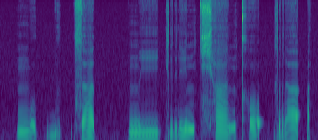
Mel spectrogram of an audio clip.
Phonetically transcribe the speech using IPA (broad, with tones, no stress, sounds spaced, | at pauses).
m o˨˩ k̚ b ɯ˦˥ k̚ s a˥˩ t̚ | m iː˥˩ k r i˧ n t͡ɕʰ a˧ n kʰ ɔ˨˩ ʔ k r a˦˥ ʔ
